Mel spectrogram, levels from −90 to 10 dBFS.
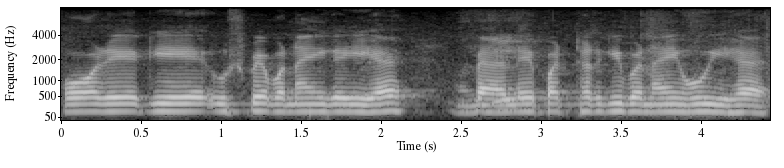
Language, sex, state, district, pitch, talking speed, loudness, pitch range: Hindi, male, Haryana, Rohtak, 155 Hz, 175 wpm, -16 LUFS, 150-160 Hz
